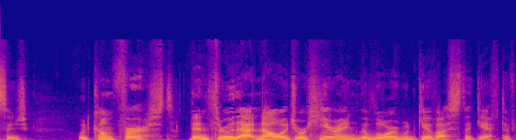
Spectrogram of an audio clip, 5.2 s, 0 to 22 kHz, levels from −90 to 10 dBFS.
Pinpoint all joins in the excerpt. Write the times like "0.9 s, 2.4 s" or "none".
1.8 s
